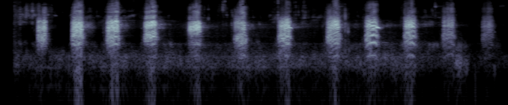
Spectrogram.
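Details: Mandarin ducks during mating give about a dozen short, harsh, mid-high calls, roughly two a second, in an otherwise quiet setting.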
